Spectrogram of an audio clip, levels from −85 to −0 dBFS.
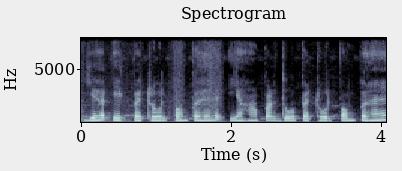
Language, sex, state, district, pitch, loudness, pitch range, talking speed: Hindi, female, Bihar, West Champaran, 190 Hz, -18 LUFS, 180-200 Hz, 160 wpm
